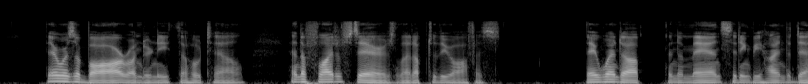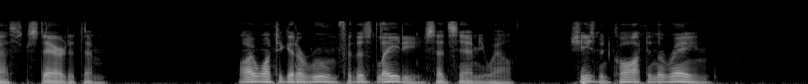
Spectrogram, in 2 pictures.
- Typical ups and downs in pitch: Yes, average, 4.6 semitones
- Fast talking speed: No, average, 175 wpm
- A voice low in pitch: Yes, very low, 95 Hz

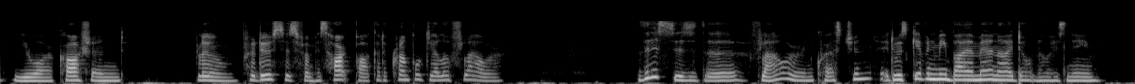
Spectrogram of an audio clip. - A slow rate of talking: No, average, 160 wpm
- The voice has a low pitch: No, high, 190 Hz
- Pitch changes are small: No, average, 3.6 semitones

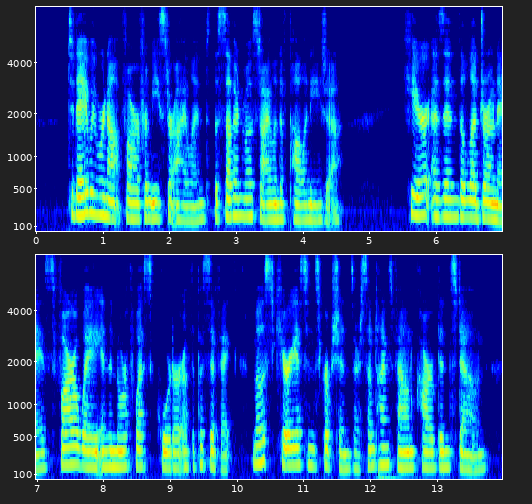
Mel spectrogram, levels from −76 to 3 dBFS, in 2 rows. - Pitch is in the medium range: Yes, medium, 165 Hz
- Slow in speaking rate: No, average, 165 wpm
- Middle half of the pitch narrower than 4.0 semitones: Yes, average, 2.7 semitones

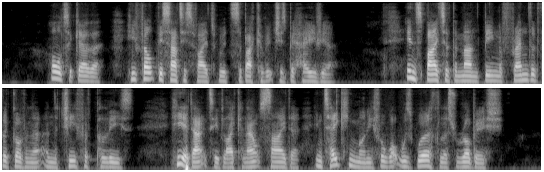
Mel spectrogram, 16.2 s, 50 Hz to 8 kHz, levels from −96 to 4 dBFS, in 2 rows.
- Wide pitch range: No, average, 3.2 semitones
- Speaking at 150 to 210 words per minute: No, slow, 135 wpm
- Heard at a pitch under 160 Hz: Yes, low, 135 Hz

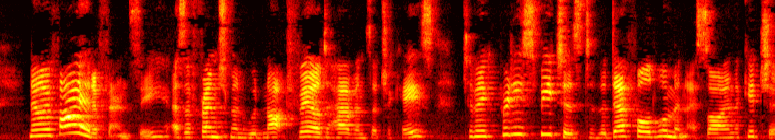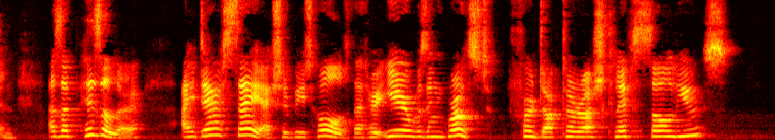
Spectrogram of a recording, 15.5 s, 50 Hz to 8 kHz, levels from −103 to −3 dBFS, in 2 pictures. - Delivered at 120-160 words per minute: No, average, 200 wpm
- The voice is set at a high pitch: Yes, very high, 280 Hz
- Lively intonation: No, average, 3.7 semitones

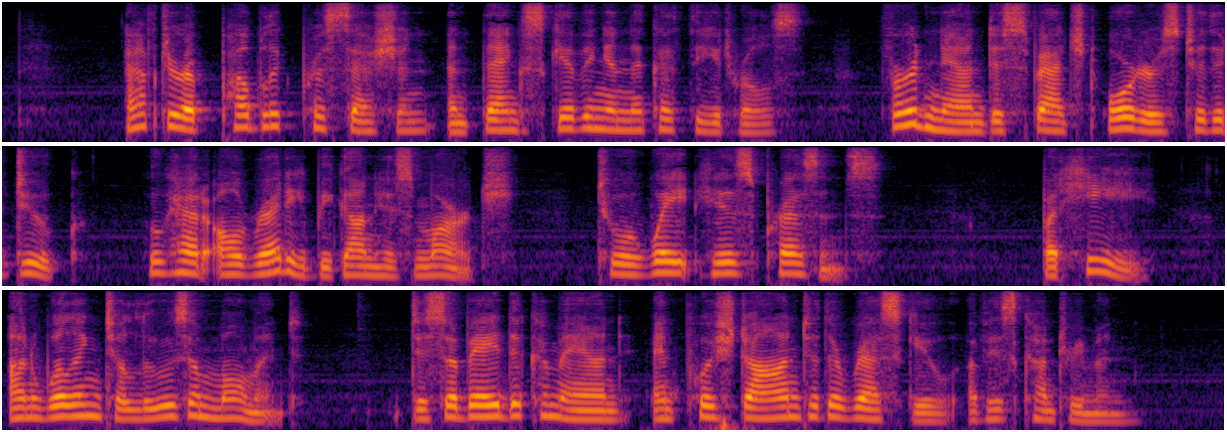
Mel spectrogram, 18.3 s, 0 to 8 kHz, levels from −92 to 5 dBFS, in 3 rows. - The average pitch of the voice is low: No, medium, 175 Hz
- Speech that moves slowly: No, average, 145 wpm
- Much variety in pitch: No, average, 3.8 semitones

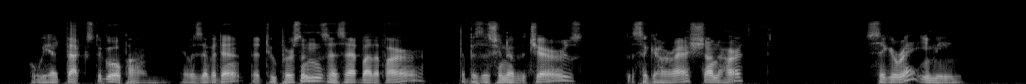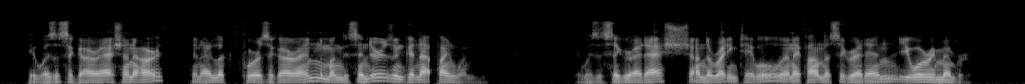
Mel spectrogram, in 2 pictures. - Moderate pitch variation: No, narrow, 2.2 semitones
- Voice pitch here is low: Yes, low, 105 Hz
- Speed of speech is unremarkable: No, fast, 215 wpm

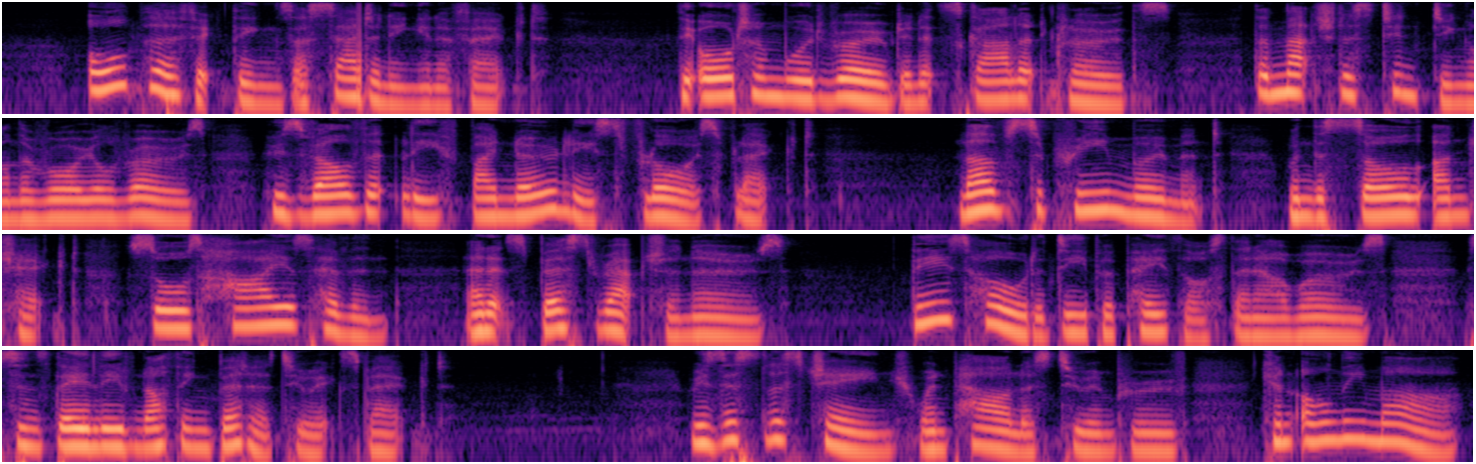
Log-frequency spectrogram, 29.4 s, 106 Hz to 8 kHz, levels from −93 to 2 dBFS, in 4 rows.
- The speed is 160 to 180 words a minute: No, average, 145 wpm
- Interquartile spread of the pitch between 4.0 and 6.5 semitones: Yes, average, 4.3 semitones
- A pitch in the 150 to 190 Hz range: Yes, medium, 185 Hz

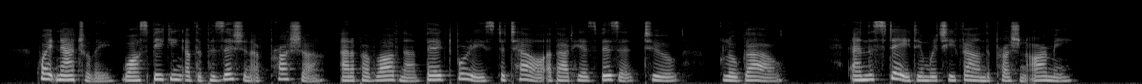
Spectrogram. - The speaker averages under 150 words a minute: No, average, 160 wpm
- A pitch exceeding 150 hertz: Yes, medium, 185 Hz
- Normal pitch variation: Yes, average, 3.2 semitones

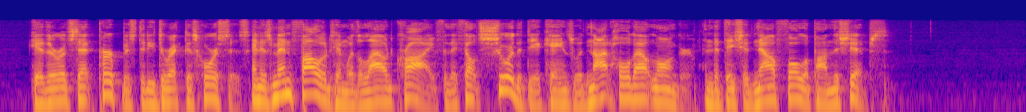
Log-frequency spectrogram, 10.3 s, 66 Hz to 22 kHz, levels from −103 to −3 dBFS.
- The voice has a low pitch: Yes, low, 110 Hz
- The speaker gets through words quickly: Yes, fast, 230 wpm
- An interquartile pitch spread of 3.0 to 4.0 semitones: No, average, 4.6 semitones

